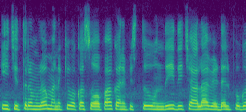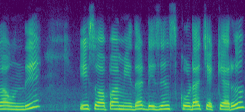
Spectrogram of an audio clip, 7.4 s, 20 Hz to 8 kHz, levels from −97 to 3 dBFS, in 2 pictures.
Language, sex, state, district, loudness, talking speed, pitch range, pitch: Telugu, female, Andhra Pradesh, Srikakulam, -12 LUFS, 140 wpm, 230-245 Hz, 235 Hz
